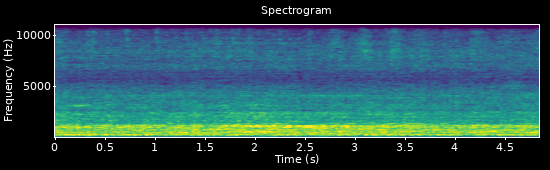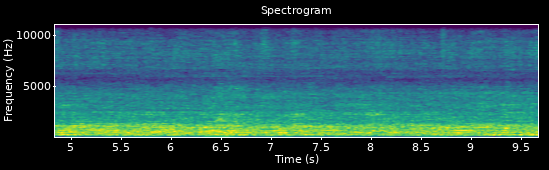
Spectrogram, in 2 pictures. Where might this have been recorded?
on a subway train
